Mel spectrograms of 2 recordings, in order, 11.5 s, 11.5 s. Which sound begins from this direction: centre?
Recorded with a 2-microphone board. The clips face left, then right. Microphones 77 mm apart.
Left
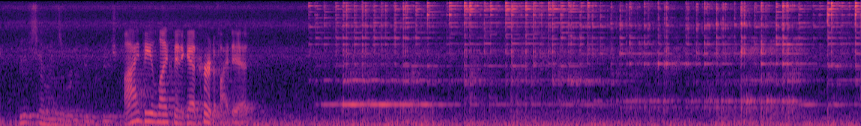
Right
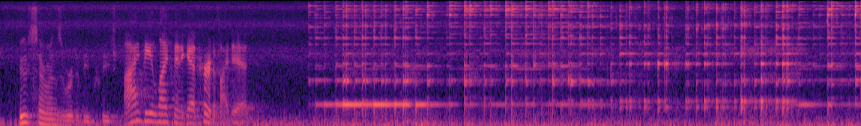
A man speaking, at 1.6 s.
